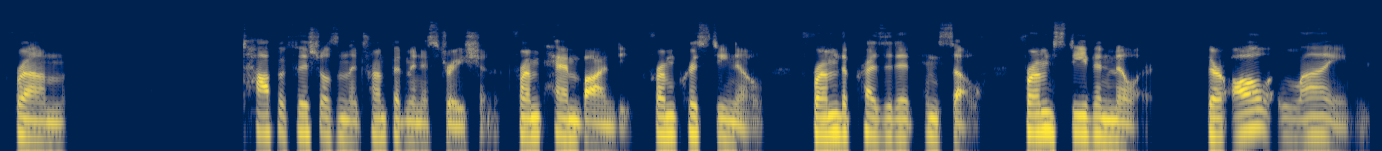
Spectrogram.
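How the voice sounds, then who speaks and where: A man's voice: medium pitch, bright, forceful tone, smooth, dry recording, low-quality recording. A man speaking as a guest in an interview, impassioned and often restarting his sentences. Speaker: guest, advocacy group staff. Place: remote call from Washington, DC.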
